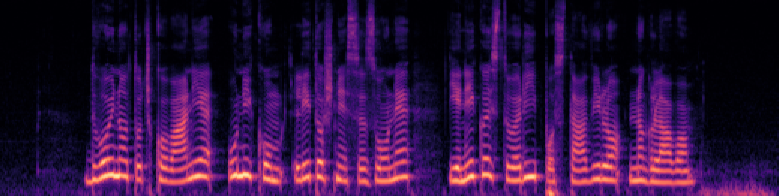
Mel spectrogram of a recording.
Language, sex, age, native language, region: Slovenian, female, 30-49, Slovenian, Central Slovenia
